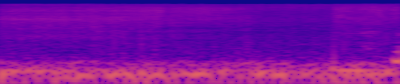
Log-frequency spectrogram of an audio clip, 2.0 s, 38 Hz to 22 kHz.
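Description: Raw 80/20 ground-beef burger patty sizzling steadily on a hot steel flat-top griddle, freshly laid down and salted, with a steady low hum underneath.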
